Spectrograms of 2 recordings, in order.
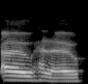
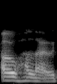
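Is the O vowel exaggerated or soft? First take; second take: exaggerated; soft. First: The O vowel is drawn out and exaggerated. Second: The O vowel is softened and sounds normal. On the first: The speaker calls it wrong. "that's a bit much" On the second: The speaker calls it right. "Pull it back"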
